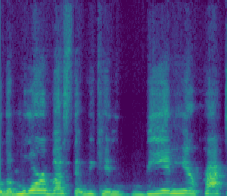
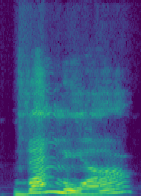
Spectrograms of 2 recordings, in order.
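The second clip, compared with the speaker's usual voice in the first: higher and louder, lilting up at the end; playful announcement; 5 semitones higher, 7 dB louder than usual. Real, not acted. Teacher announcing one more round to the class, playfully emphatic. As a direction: sing out ONE MORE with a rising lilt.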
